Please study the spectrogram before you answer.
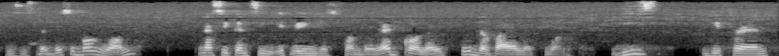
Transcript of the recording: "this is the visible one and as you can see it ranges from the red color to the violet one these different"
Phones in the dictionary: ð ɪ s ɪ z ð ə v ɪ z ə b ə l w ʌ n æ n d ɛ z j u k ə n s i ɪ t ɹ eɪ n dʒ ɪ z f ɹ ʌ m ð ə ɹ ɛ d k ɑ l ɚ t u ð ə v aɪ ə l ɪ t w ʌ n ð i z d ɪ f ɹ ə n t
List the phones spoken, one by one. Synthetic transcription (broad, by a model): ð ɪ s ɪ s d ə v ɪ s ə b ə l w ʌ n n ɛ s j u k ə n s i ɪ t ɹ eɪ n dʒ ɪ s f ɹ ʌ m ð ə ɹ ɛ d k ɑ l ɚ t u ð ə v aɪ ə l ɪ t w ʌ n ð i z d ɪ f ɹ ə n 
